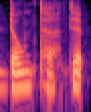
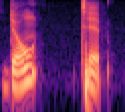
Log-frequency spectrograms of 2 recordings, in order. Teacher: Only one T, so you don't hear don't tip.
